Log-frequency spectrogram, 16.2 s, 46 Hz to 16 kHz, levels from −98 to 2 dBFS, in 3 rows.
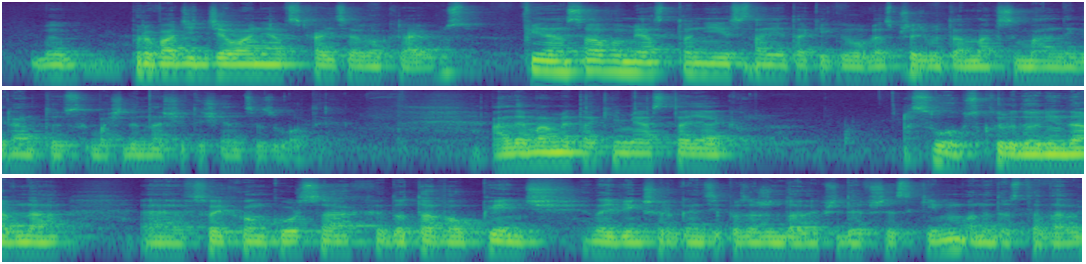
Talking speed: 165 wpm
